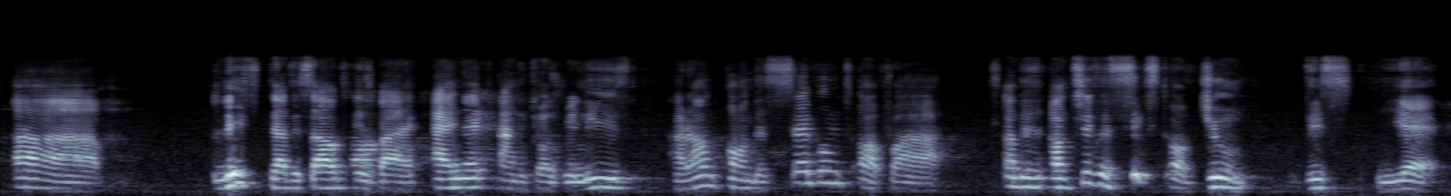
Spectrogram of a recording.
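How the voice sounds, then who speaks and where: A man with a Nigerian accent hosting a current affairs discussion, explaining in a measured way. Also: on the high side, distant mic, highs cut off. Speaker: radio and TV talk show host.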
